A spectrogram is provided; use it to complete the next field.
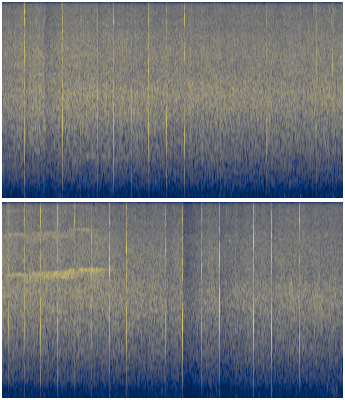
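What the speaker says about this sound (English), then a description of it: "please, one more collective round of applause for all of our seniors here tonight" A large audience at a high school senior academic awards night claps together in a long, even wash of applause, with a few sharper individual claps standing out over the steady sound.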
